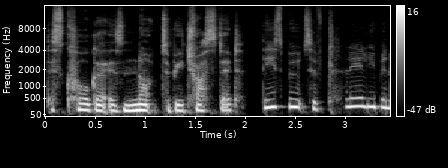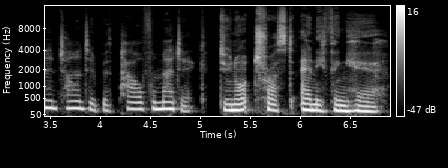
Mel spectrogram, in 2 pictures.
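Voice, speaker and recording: Deep, husky, wary fantasy adventurer. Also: female voice, normal speed, a little mellow. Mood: grim, measured. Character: wary, hard-bitten young woman adventurer in a fantasy world. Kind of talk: scripted video game character voice lines.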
